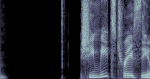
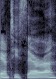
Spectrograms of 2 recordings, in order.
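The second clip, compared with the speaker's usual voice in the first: ordinary talk, nothing marked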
